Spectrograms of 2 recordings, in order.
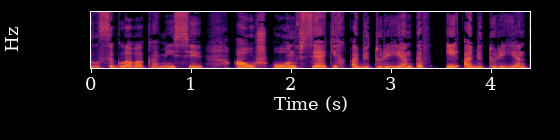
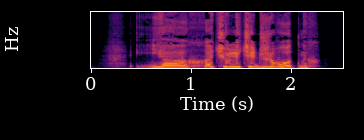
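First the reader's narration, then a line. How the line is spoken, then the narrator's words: Embarrassed, faltering babble. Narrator (Russian): Окончательно смутившись, пролепетала девушка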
